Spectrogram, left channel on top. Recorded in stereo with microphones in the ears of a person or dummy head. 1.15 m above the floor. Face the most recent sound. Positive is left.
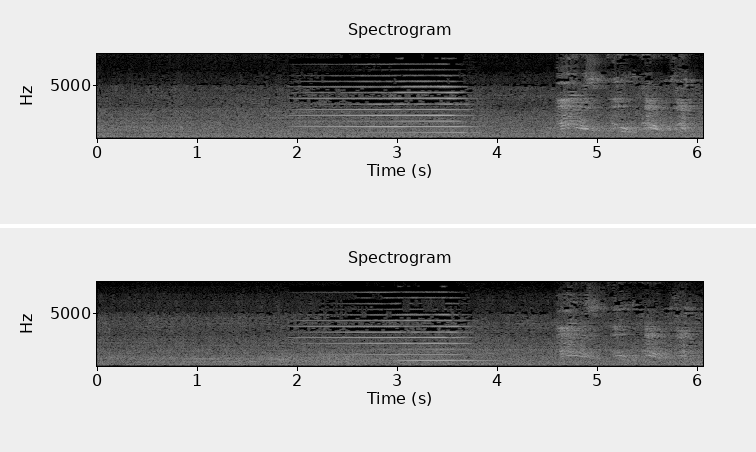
turn(degrees=5)  # may be behind; listen again after turning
